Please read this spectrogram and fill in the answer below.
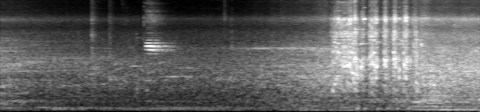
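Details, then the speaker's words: Yamaha Mio GT scooter that won't move though the engine runs: idles low, then a harsh rattling clatter as the loose front CVT pulley slips and fails to grip; rear pulley still grips. "Nah kemudian kondisi semacam ini dipakai dan tidak akan bisa karena dia terselip ini terlepas tidak ada yang menggigit di depan ini"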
